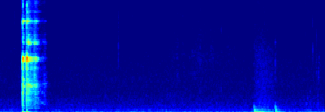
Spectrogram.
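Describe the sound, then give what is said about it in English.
A single bright glass clink rings out sharply near the start as glasses are clinked in a toast, followed by silence and then a soft low knock, like a glass being set down, about two seconds later. “All right. Cheers. Todd, cheers. Cheers.”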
